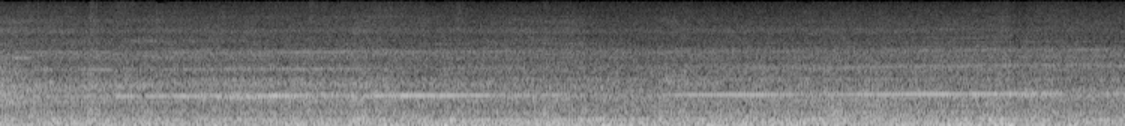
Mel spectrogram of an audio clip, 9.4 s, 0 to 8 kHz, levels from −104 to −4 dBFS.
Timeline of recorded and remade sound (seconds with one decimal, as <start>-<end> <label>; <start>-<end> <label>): 0.0-9.4 recorded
